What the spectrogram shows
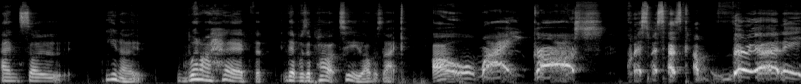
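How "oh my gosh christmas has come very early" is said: silly put-on voice, very high, swooping and excited. Recalling hearing of a part two, the speaker quotes their own reaction in a put-on voice. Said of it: "Sorry about that voice".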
